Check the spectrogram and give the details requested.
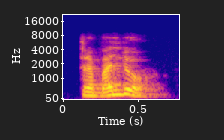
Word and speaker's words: trabalhou: pronúncia aqui quero queijo ele trabalhou Cadê esse o esse U aqui na fala não tem trabalhou certo na fala você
